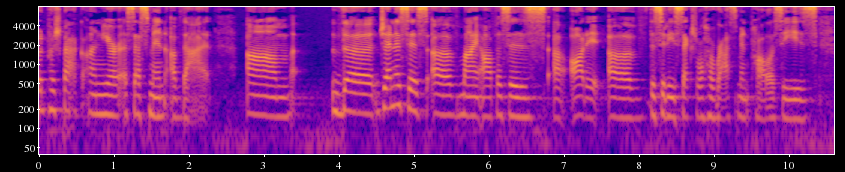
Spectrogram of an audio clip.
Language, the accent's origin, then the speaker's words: English; Philadelphia, Pennsylvania, United States; I grew up in the Philadelphia area and wanted to be on the right side of things.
